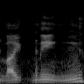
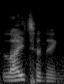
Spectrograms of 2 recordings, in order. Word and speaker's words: lightening: threat of lightning but lightning lightening lightening yes there three syllables lightening yes not lightning lightening overhead which is good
